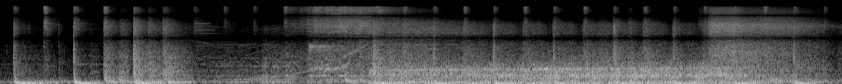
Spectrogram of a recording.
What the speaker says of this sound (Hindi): तो चलते हैं ट्रेन पर और आपको भी इसकी सैर करवाते हैं।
